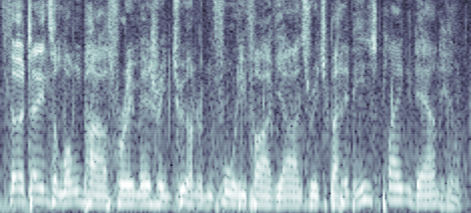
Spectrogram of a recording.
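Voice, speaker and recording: A man's voice: medium pitch, moderate pace, faint music behind, close to an everyday voice. A man giving polished broadcast play-by-play commentary in a golf video game. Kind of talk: sports commentary.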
